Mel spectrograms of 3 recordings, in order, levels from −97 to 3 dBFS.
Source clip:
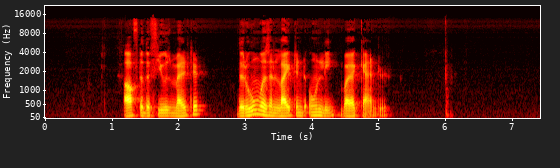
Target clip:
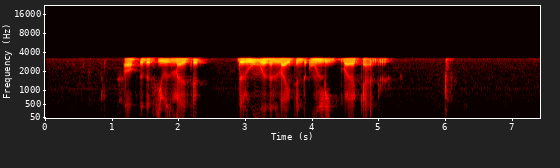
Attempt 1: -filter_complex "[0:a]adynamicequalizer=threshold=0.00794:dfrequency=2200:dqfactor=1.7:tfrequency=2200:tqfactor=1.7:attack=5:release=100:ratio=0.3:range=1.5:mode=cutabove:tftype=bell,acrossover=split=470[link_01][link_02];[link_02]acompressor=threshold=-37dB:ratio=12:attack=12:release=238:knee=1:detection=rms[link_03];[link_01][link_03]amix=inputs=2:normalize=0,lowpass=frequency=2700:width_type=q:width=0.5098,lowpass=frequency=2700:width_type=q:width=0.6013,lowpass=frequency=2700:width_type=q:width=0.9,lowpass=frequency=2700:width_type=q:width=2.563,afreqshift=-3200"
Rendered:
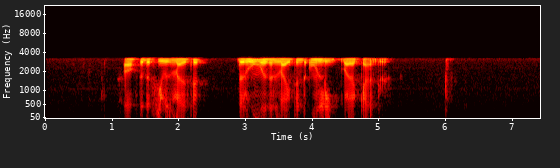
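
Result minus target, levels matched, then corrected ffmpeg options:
downward compressor: peak gain reduction −10.5 dB
-filter_complex "[0:a]adynamicequalizer=threshold=0.00794:dfrequency=2200:dqfactor=1.7:tfrequency=2200:tqfactor=1.7:attack=5:release=100:ratio=0.3:range=1.5:mode=cutabove:tftype=bell,acrossover=split=470[link_01][link_02];[link_02]acompressor=threshold=-48.5dB:ratio=12:attack=12:release=238:knee=1:detection=rms[link_03];[link_01][link_03]amix=inputs=2:normalize=0,lowpass=frequency=2700:width_type=q:width=0.5098,lowpass=frequency=2700:width_type=q:width=0.6013,lowpass=frequency=2700:width_type=q:width=0.9,lowpass=frequency=2700:width_type=q:width=2.563,afreqshift=-3200"

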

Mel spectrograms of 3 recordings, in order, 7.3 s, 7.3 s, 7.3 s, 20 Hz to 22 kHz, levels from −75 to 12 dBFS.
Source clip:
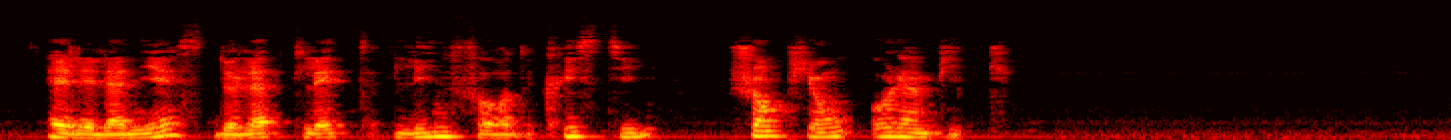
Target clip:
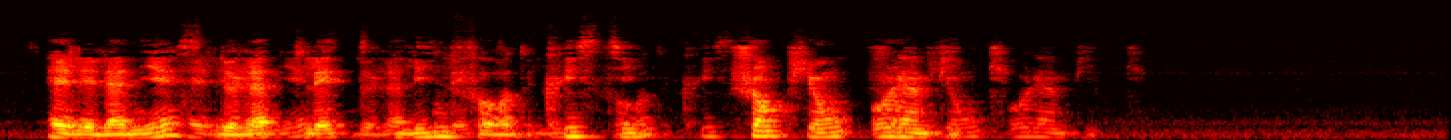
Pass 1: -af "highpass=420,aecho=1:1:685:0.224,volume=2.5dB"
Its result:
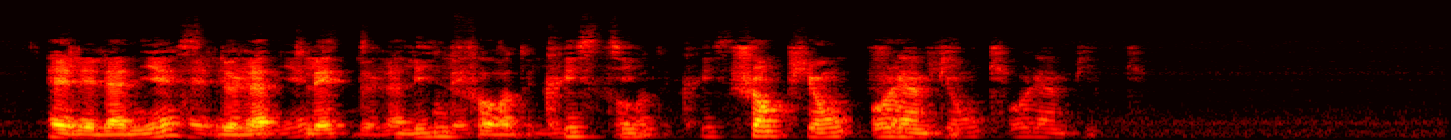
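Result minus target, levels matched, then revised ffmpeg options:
125 Hz band −11.5 dB
-af "highpass=160,aecho=1:1:685:0.224,volume=2.5dB"

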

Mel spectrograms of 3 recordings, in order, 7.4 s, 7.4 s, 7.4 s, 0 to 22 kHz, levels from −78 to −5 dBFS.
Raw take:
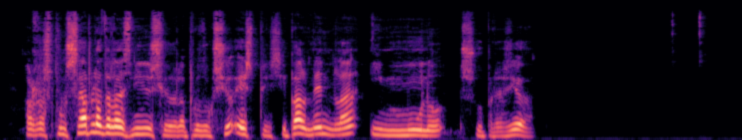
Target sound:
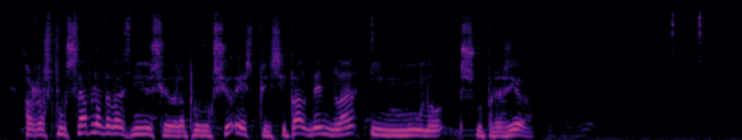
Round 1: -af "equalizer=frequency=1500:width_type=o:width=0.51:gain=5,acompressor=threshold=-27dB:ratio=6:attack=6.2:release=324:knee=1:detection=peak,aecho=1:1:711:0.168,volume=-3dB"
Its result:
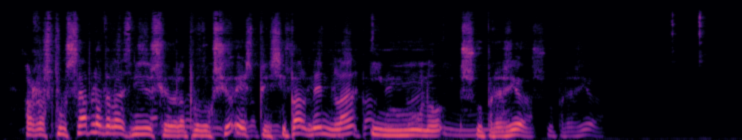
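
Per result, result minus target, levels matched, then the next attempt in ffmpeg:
downward compressor: peak gain reduction −9 dB; echo-to-direct +11 dB
-af "equalizer=frequency=1500:width_type=o:width=0.51:gain=5,acompressor=threshold=-38dB:ratio=6:attack=6.2:release=324:knee=1:detection=peak,aecho=1:1:711:0.168,volume=-3dB"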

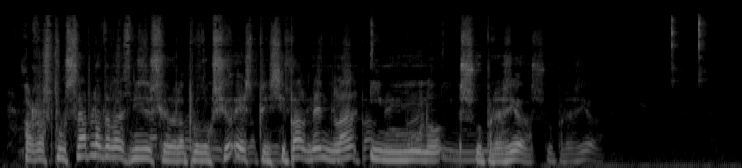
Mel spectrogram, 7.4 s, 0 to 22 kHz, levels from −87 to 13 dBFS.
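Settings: echo-to-direct +11 dB
-af "equalizer=frequency=1500:width_type=o:width=0.51:gain=5,acompressor=threshold=-38dB:ratio=6:attack=6.2:release=324:knee=1:detection=peak,aecho=1:1:711:0.0473,volume=-3dB"

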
